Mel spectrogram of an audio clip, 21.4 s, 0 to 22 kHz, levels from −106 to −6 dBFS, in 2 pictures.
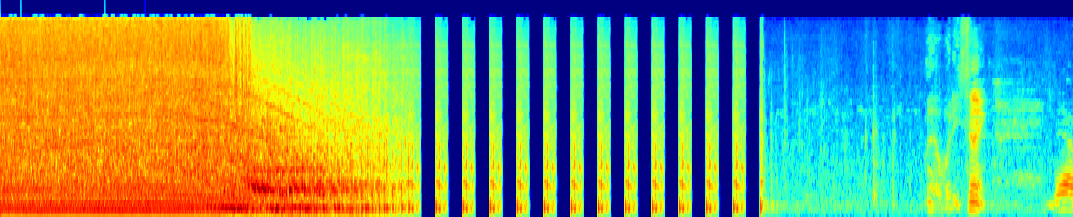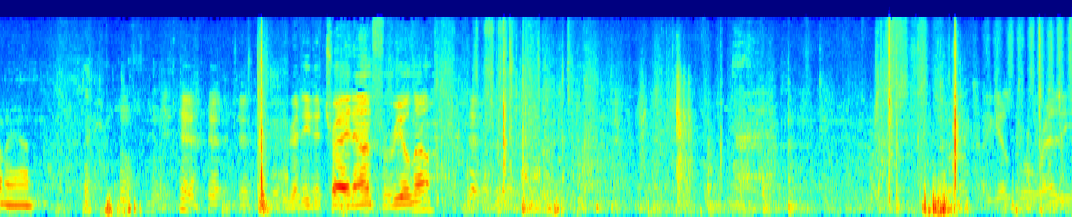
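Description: From 4.21 s to 7.63 s there is a stutter with silent gaps. A 117 ms fragment repeats 12 times, each followed by about 153 ms of silence, every 271 ms. The stream likely stalled and replayed its last fragment. The sound meant for that span is lost.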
